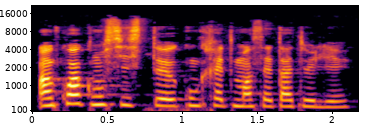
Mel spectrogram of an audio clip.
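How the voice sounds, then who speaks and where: A woman's voice: high-pitched, a little fast. A teenage female student presenting a scripted radio column and asking interview questions in a formal, polite way.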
